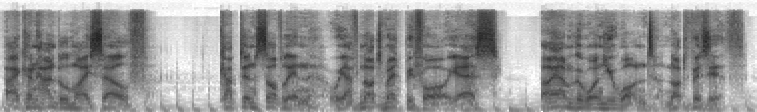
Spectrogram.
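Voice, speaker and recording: A man plays a massive reptilian alien warlord in a sci-fi audio story. The voice is low, with formal, clipped, taunting lines and a weary air of command. Music plays clearly underneath. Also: lively intonation, a little slow, fairly bright tone.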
